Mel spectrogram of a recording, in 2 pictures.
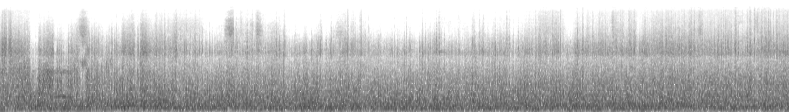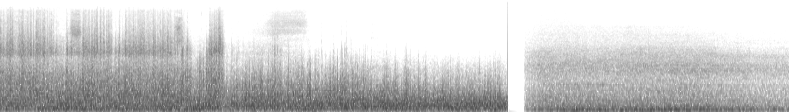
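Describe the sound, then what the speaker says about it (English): Strong wind roaring across the microphone in a constant heavy rush, briefly cutting out near the end before the gusting resumes, on a Montana roadside during rifle season. "Today's not so cold, just windy as all heck."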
